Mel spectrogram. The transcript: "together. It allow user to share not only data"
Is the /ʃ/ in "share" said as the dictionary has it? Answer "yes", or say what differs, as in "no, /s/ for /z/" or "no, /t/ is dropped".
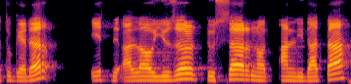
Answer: no, /s/ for /ʃ/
